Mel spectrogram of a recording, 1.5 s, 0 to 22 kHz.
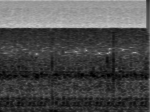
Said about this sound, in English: Look, there's a car coming around the driveway now. They're coming out fast. They're going 2 blocks ahead. They're turning to the left. Gee, look at them go. Look at them skid.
